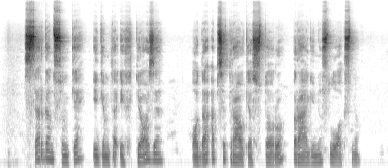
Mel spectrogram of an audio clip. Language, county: Lithuanian, Telšiai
